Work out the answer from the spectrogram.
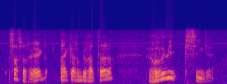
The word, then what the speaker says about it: Ruixing: Bonjour, aujourd'hui comment on peut régler, parce que ça se règle, un carburateur Ruixing. C'est écrit ici, voilà, R-U-I étoile Xing, ce qui se prononce Ruixing.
